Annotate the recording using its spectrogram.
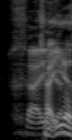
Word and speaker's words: Chair: Chair, ist besser, Chair. oder? Chair. Chair. Ja, jetzt haben wir es. Jetzt haben wir es besser.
